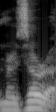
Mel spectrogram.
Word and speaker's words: Missouri: were from Missouri yeah if they're from Missouri they pronounce it mura apparently um you know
